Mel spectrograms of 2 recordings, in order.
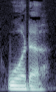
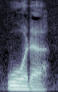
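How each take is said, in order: First: The middle sound is a soft D. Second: The middle sound is a soft D.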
